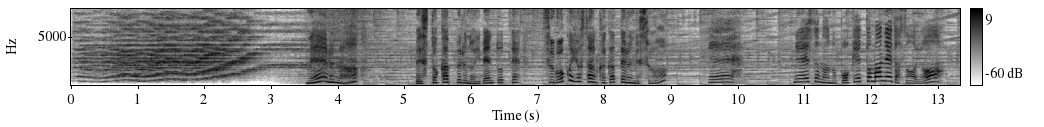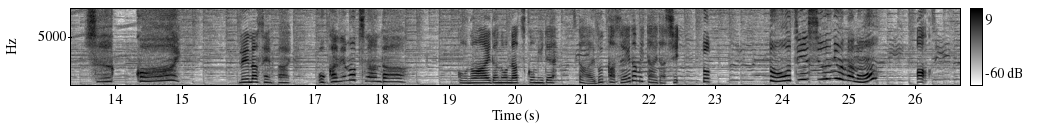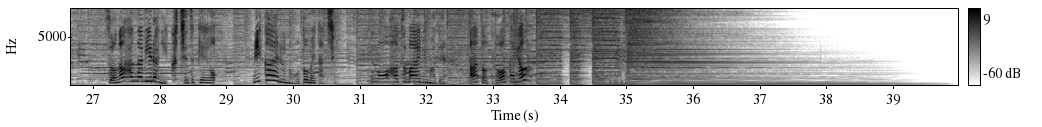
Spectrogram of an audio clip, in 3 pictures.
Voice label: Voice Drama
